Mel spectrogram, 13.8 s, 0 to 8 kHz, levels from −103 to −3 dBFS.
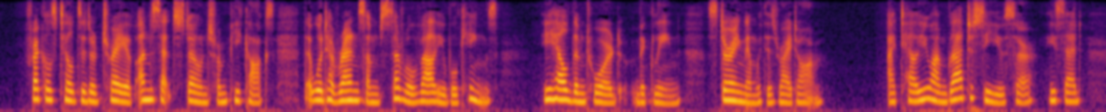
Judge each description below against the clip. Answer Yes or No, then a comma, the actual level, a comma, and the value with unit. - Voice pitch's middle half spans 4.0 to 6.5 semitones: No, average, 3.5 semitones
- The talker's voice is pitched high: Yes, high, 200 Hz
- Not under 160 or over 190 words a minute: Yes, average, 165 wpm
